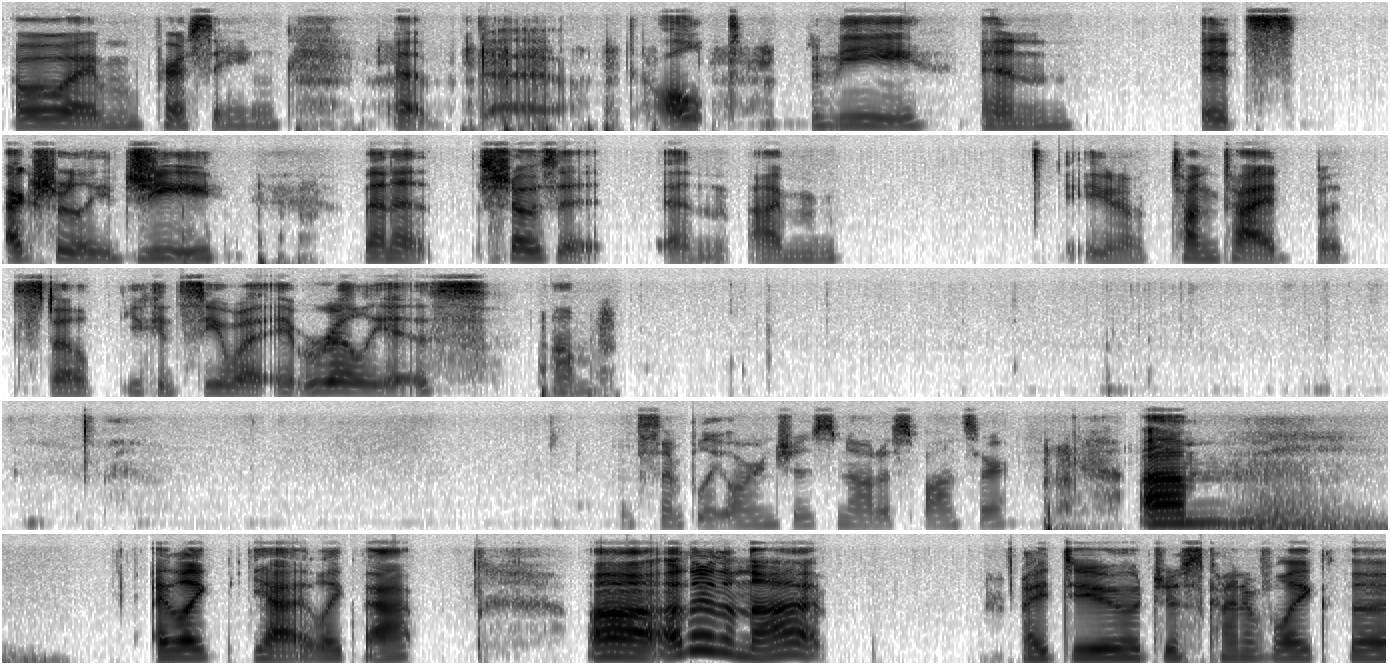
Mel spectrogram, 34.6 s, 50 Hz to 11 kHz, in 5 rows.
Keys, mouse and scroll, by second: 31.0-32.3 scroll down 10, 32.8 scroll down 10, 33.2-33.7 scroll up 16, 33.8-34.3 scroll down 17, 34.3-34.6 scroll up 30.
